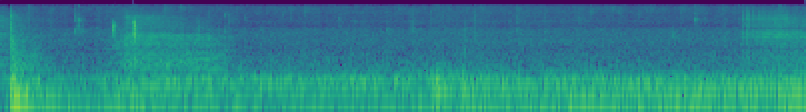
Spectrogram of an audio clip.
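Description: A wooden wardrobe door creaks open.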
